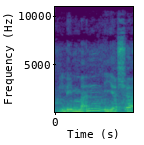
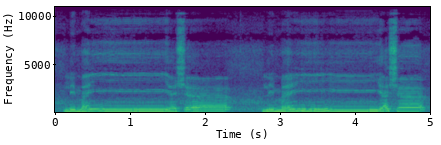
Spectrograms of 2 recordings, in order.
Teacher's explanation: নুন সাকিনের পরে ইয়া চলে আসার কারণে আমরা এখানে ঈদগাম করে পড়বো এবং গুণনাও করবো। লিমান ইয়াশা না পড়ে লিমাই ইয়াশা, লিমাই ইয়াশা।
